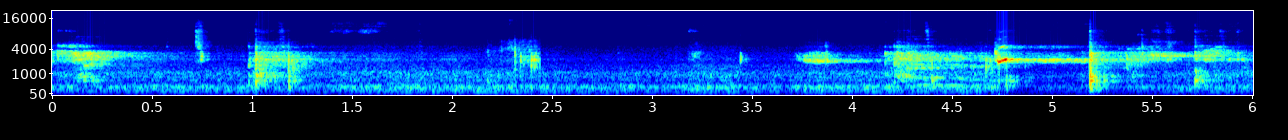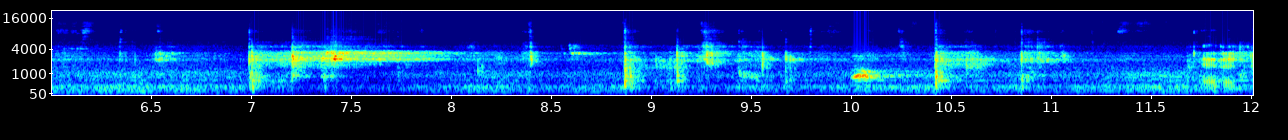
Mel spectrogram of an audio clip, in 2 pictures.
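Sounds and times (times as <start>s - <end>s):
tennis ball struck by rackets: 1.0s - 1.4s, 4.2s - 6.0s, 7.0s - 11.1s
shoe squeak on court: 4.7s - 6.0s.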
